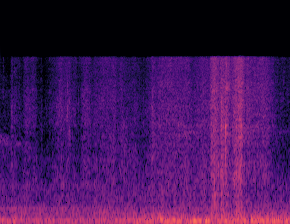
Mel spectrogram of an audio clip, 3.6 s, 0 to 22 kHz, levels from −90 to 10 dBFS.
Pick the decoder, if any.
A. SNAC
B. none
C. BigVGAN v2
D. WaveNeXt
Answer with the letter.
C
